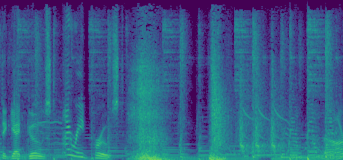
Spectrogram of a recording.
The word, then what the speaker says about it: Proust: Choose the word that rhymes with the correct pronunciation of this famous author's name. Boozed, soused.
